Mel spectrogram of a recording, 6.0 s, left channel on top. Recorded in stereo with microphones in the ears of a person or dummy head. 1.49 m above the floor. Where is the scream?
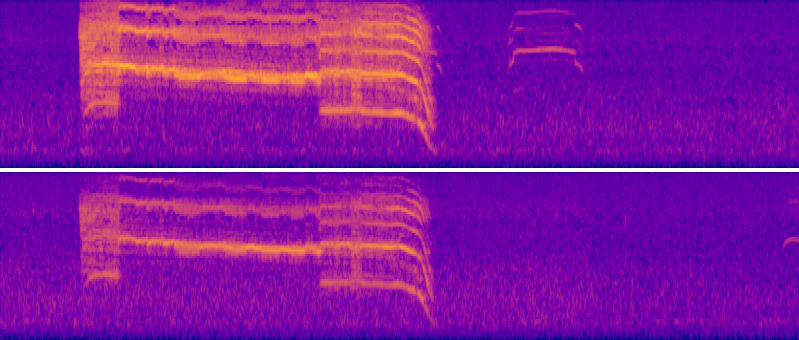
65° left (ahead or behind); by 3.3 s 55° left (ahead or behind).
